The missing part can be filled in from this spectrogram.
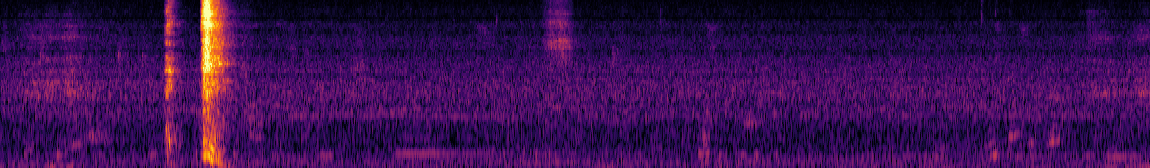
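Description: A single sharp sneeze with a quick intake and forceful burst, then quiet room noise with a faint low hum.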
